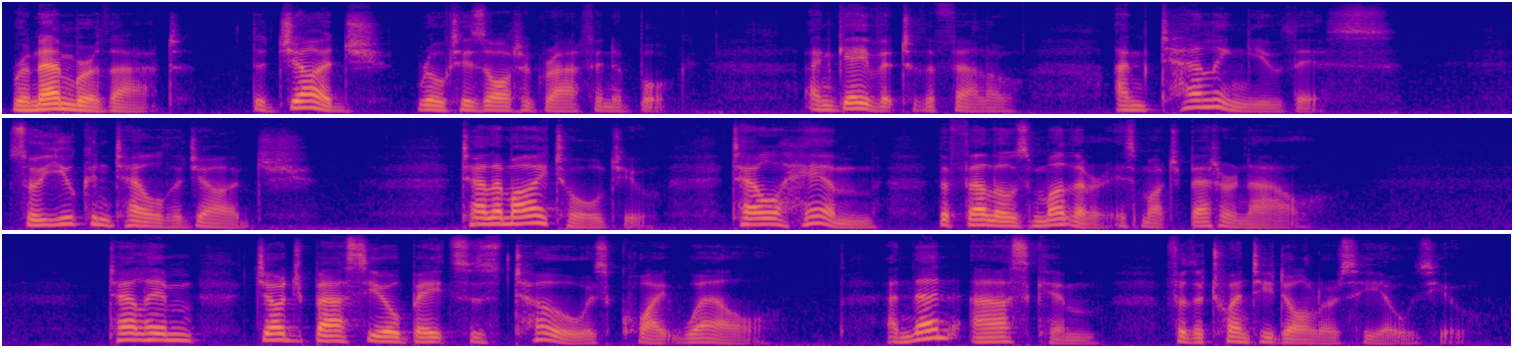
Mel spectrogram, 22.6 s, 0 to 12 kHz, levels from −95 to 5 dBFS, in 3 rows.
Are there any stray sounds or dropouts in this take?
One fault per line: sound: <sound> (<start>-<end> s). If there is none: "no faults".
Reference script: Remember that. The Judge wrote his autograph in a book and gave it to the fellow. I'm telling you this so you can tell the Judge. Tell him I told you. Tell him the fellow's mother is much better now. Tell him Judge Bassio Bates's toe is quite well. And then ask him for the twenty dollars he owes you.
no faults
